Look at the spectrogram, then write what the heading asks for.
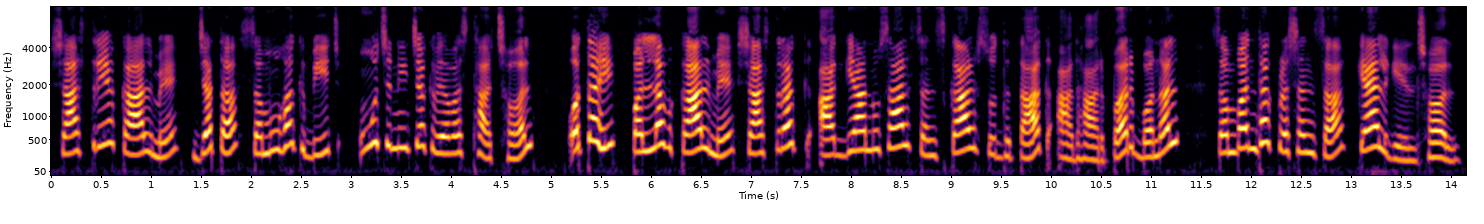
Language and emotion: Maithili, neutral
